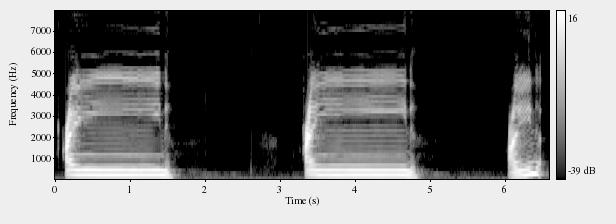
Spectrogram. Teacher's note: عین حلق کے درمیان والے حصے سے ادا ہوتا ہے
